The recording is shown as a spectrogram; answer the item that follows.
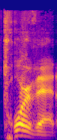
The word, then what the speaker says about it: Horvat: It's just Horvat. I don't know what you were going for the first time.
